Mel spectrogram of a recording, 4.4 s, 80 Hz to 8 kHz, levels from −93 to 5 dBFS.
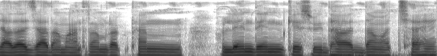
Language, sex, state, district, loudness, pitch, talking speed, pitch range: Chhattisgarhi, male, Chhattisgarh, Rajnandgaon, -16 LUFS, 115 Hz, 205 wpm, 110-120 Hz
